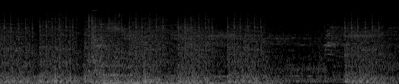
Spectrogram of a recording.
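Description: Continuous rapid gunfire from weapons in the co-op shooter Aliens: Fireteam Elite, dense and steady for several seconds, with layered bursts and game effects and no voices.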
